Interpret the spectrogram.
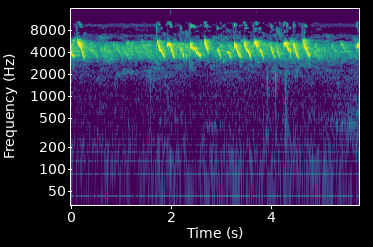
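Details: Oriental white-eyes twittering as a colony to make birds sing keenly: soft high chatter at the start, swelling into a lively run of rapid sharp downslurred chirps from several birds.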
